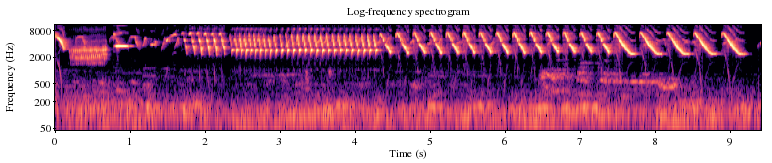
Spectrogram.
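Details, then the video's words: Song of a Nusantara canary, played as a master to trigger silent canaries into singing: varied opening notes, a prolonged buzzy rattle, then a long string of quick descending whistled sweeps, faint low sound in the background. "Masteran Burung Kenari untuk Pancingan Burung Macet Bunyi"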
